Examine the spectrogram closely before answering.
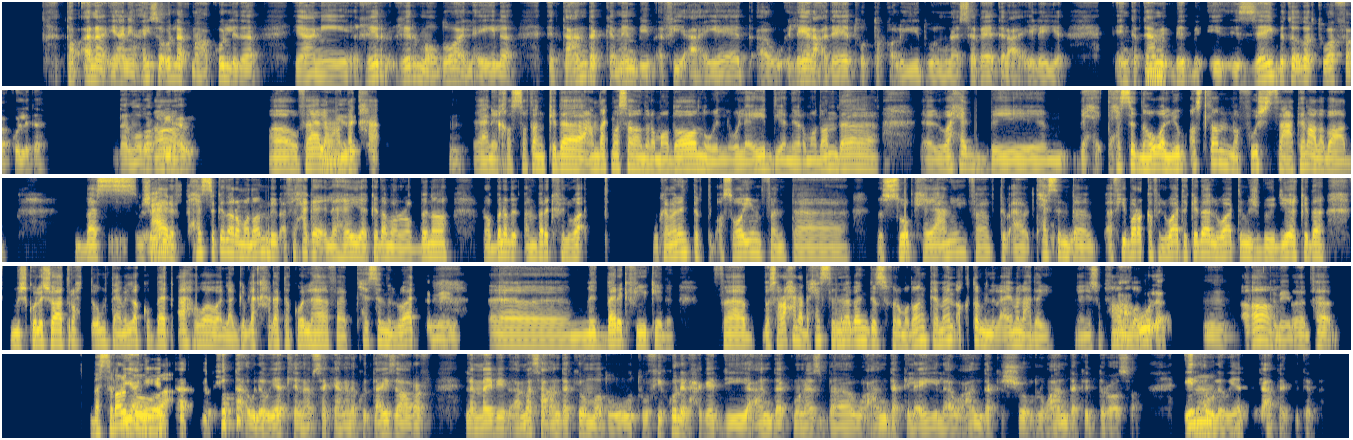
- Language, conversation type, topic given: Arabic, podcast, إزاي بتوازن بين الشغل والوقت مع العيلة؟
- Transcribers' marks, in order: unintelligible speech; tapping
